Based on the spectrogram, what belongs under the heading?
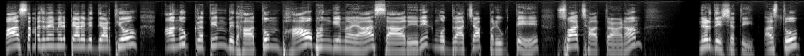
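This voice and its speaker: A man teaching Sanskrit in an exam-prep lesson, coaxing his students with questions and chanting verse slowly. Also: high voice, sharp tone, clean tone, no echo.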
